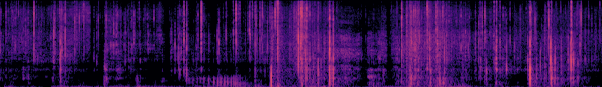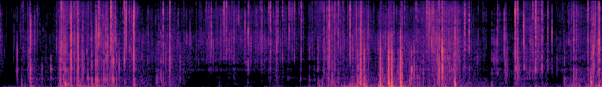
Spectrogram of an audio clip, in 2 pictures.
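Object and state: Full plastic bag of oat flakes.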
